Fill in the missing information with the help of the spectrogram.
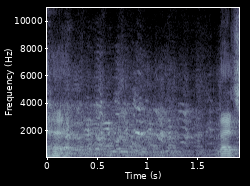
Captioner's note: audience laughing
